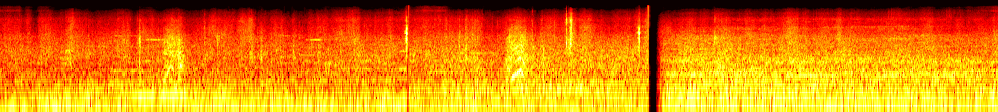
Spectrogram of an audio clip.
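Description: City street traffic noise with wind buffeting the microphone; the sound cuts out for an instant about six and a half seconds in.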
